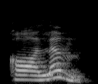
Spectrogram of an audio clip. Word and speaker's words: column: So let's see which consonant is quiet in the word when I say column. N is silent.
